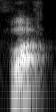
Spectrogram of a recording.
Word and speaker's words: pho: call it pho, but see that little squiggly line against the O? That is actually pronounced like an ah. So it is pho.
